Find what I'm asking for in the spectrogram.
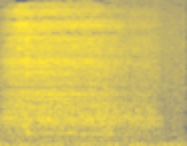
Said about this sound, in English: Uh, it's like a ancient Chinese practice, I think, where basically what you do is on the on it's like it's a meditation. You breathe in your nose, so do it with me.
